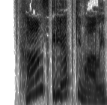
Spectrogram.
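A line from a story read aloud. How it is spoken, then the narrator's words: Cheerful. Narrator (Russian): проговорила Хильда весело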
